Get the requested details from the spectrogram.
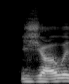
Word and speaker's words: Zhou: Zhou is how you say his last name? – Yes, Guan Yu Zhou.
